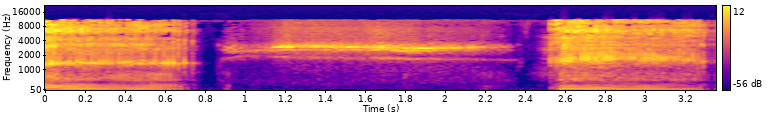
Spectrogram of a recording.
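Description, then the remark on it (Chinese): A voice imitates a student snoring after falling asleep in physics class: two loud, rough, rattling snorts with a thin, whistling exhale between them, each snort under a second long. “还打呼噜，老师看到，老师也听到了，这还得了吗？”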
